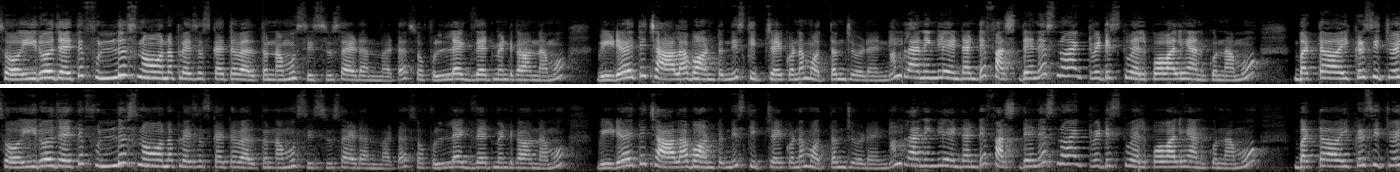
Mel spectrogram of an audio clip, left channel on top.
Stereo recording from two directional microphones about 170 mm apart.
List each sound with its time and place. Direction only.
0.0 s a woman's voice: 20° left (ahead or behind)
